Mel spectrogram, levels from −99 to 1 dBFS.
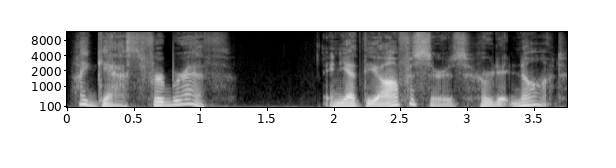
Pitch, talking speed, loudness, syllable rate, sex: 130 Hz, 160 wpm, -19 LUFS, 4.9 syllables/s, male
